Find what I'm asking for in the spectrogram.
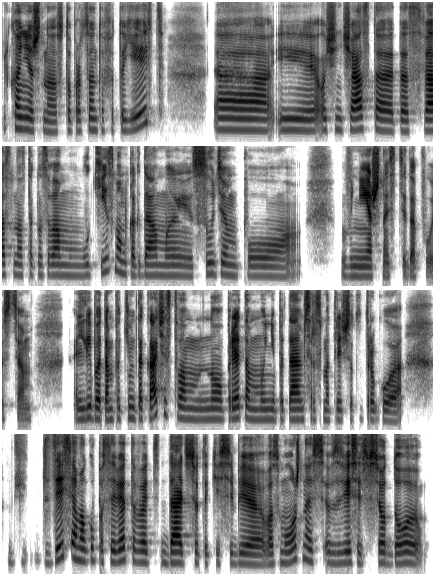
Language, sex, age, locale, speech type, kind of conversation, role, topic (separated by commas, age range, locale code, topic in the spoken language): Russian, female, 25-29, ru-RU, conversation, podcast, guest, Можно ли развить интуицию как навык?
